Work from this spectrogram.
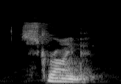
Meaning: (noun) Someone who writes; a draughtsperson; a writer for another; especially, an official or public writer; an amanuensis, secretary, notary, or copyist
- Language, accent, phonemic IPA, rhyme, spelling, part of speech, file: English, Southern England, /skɹaɪb/, -aɪb, scribe, noun / verb, LL-Q1860 (eng)-scribe.wav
